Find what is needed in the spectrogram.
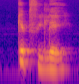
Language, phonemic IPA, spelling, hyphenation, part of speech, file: Dutch, /ˈkɪp.fiˌleː/, kipfilet, kip‧fi‧let, noun, Nl-kipfilet.ogg
- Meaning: chicken fillet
